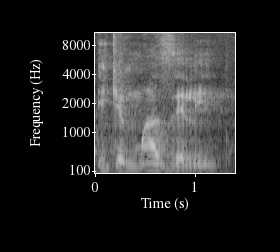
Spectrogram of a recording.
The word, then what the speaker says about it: Ikem Mazeli: Ikem, Ikem Mazeli. Yes, the pronunciation, if for me, Malo Zelo way. So, in the band, I am up there, Mazeli. So, Ikem Mazeli. Mazeli. It sounds like French.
